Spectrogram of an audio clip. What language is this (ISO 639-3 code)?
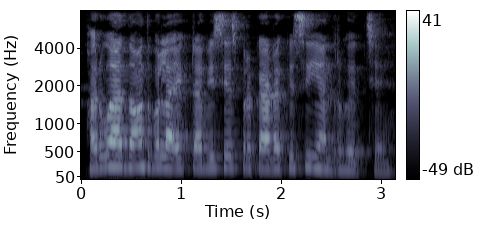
mai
